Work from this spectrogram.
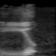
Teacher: حمزہ کو جھٹکے سے ادا کریں گے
